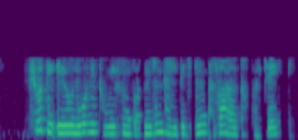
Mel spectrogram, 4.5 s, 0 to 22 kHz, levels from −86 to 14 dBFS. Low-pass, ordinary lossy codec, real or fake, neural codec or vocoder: 7.2 kHz; AAC, 16 kbps; fake; vocoder, 44.1 kHz, 128 mel bands, Pupu-Vocoder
